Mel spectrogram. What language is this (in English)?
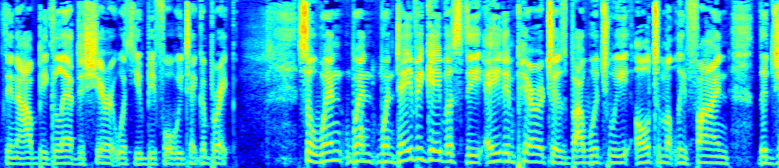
English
